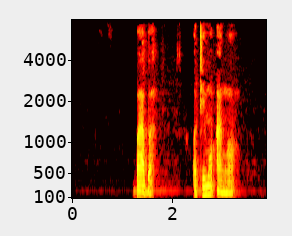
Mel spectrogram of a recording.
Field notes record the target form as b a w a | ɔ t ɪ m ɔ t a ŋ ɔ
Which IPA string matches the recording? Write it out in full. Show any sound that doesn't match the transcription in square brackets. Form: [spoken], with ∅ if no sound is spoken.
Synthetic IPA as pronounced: b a [b] a | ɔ t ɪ m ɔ [ʔ] a ŋ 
